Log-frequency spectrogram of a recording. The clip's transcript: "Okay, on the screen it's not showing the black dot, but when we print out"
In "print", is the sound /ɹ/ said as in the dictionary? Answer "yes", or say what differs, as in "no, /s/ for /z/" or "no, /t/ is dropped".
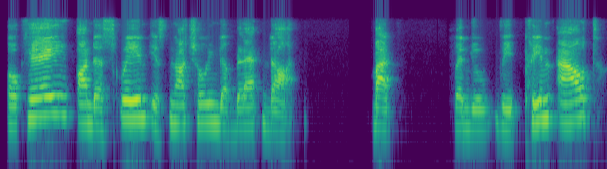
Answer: no, /l/ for /ɹ/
